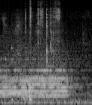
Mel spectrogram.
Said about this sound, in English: Letting the train go through.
